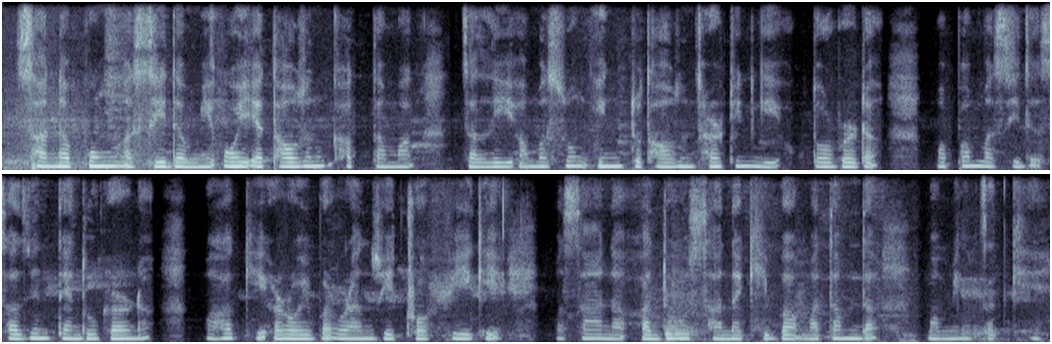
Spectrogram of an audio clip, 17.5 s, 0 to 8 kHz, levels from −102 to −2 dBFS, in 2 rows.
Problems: background sounds at intervals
